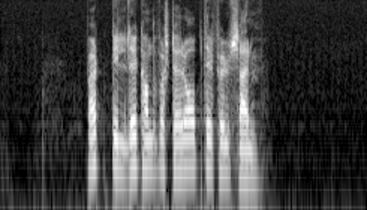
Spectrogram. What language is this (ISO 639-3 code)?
nor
